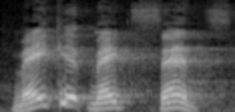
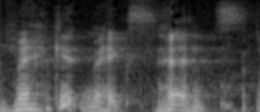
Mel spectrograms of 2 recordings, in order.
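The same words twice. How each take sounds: First: Higher, slow, pleading disbelief; drawn-out exasperated plea. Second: Said in the usual way. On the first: Shown as a demonstration. Server to chat, exasperated and drawn out. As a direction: stretch it out like begging for logic. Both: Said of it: "repeats phrase two ways".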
